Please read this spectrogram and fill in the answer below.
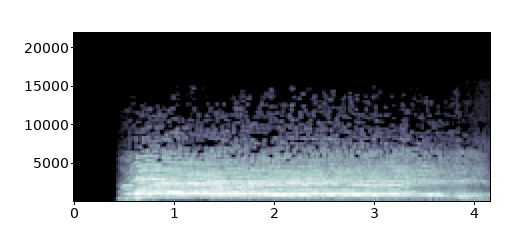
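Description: A crowd of children cheering together in one long shout that slowly falls in pitch and cuts off suddenly near the end.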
